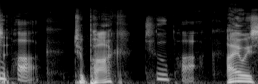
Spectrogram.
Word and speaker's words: Tupac: I'm sorry I pronounced 2pac wrong how'd you pronounce it Tupac I always say 50 cents and then I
